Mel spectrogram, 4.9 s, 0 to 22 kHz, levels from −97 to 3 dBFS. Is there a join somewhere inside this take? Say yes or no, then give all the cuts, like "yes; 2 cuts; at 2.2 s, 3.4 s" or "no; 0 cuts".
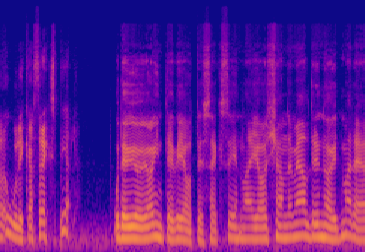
yes; 1 cut; at 1.5 s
